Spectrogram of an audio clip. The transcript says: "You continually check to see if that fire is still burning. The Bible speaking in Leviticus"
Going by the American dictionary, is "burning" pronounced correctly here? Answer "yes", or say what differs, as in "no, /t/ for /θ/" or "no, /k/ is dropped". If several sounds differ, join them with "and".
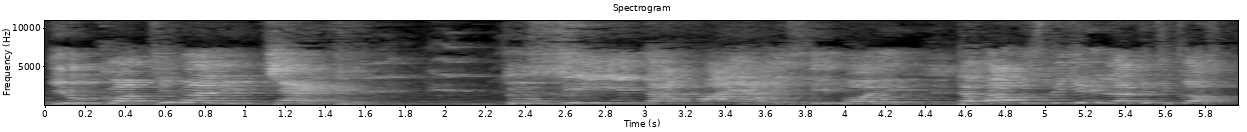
no, /l/ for /n/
